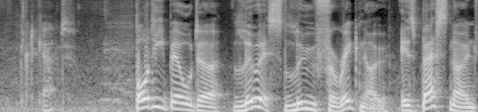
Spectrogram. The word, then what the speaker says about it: Louis: people Nation of Islam another Louis that pronounced it Lewis was one of the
